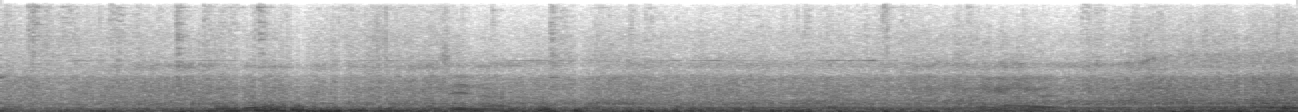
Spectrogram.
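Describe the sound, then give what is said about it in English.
A massive crane lowers a suspended panel, its heavy engine droning in a steady, loud low rumble with wind noise over the microphone and a faint murmur of voices underneath. “It's a massive crane.”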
